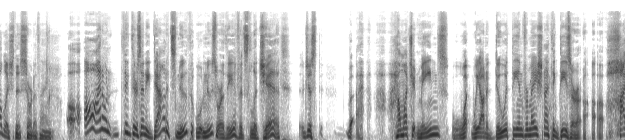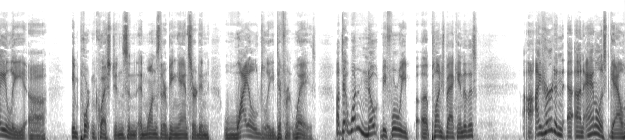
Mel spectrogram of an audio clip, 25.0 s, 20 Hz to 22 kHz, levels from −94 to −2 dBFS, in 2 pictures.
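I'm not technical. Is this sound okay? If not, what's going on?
Yes, the recording is in good technical shape, with no dropouts, glitches, distortion or other defects anywhere in the speech.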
